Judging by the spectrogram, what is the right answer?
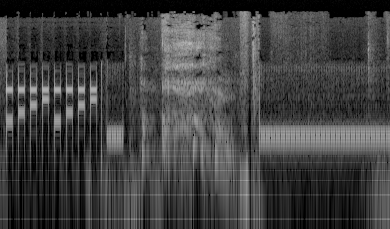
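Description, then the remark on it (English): A quick run of about nine touch-tone dialing beeps as an outgoing phone call is placed, a brief shuffle and throat-like noise, then a steady, unbroken ringing tone that continues to the end. No one speaks. “Here at Her Society, we call a lot of people.”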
